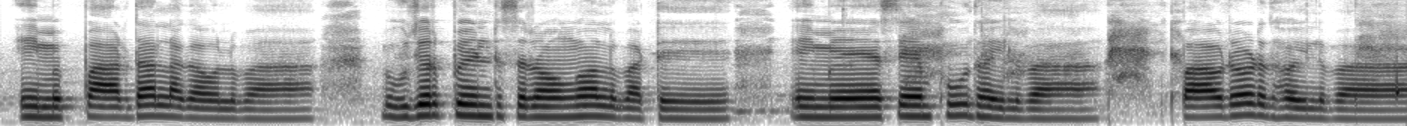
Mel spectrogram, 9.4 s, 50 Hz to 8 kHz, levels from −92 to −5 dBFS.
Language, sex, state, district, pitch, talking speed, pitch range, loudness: Bhojpuri, female, Bihar, Gopalganj, 195 Hz, 100 wpm, 170-210 Hz, -15 LUFS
